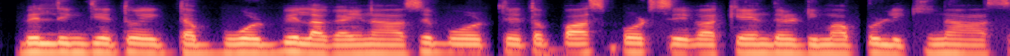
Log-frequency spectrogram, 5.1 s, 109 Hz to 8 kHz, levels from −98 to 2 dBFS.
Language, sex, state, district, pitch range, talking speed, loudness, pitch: Nagamese, male, Nagaland, Dimapur, 135-145 Hz, 200 wpm, -16 LUFS, 140 Hz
